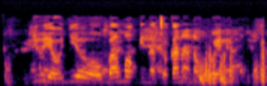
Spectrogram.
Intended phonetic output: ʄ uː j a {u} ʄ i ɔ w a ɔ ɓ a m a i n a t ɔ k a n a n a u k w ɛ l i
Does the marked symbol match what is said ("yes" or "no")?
yes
